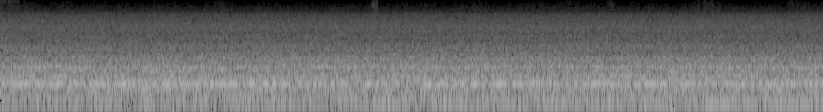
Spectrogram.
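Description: Steady room hum and hiss, with a low droning note that holds unchanged throughout.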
